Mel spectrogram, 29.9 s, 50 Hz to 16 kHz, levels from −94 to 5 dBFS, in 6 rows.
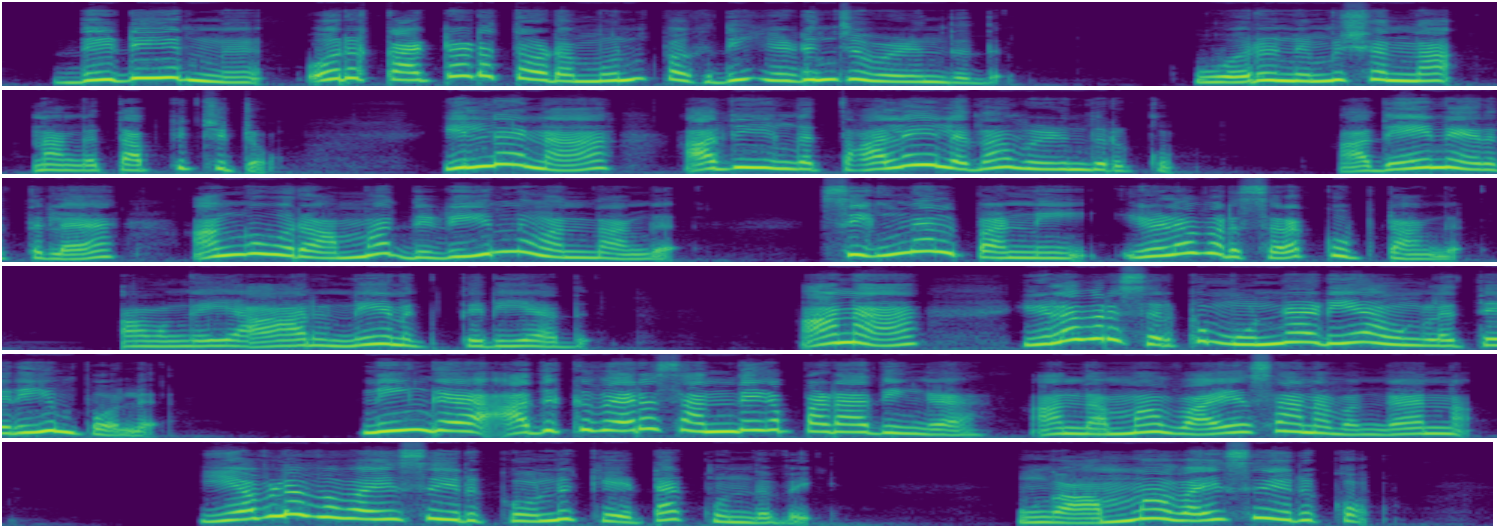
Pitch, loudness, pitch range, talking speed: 295 Hz, -15 LUFS, 235-345 Hz, 110 wpm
